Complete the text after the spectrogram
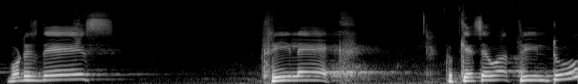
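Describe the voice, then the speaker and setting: A man teaches a maths class in a fairly high voice. He talks at a slow, deliberate pace, breaking each step down and putting questions to the students as he goes. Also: mellow. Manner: explains slowly step by step, asks students questions.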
